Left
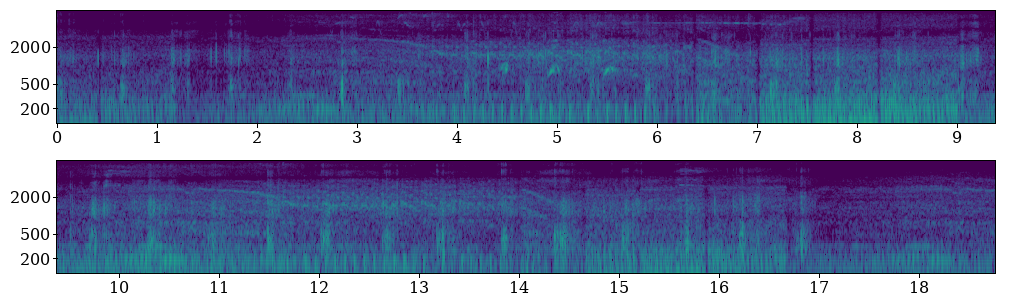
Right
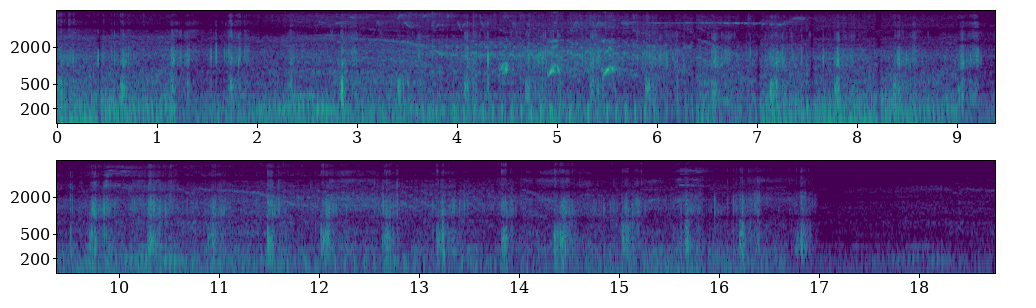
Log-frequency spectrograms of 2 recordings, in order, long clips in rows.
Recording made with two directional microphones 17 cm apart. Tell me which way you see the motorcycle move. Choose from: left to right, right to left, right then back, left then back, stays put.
right to left.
